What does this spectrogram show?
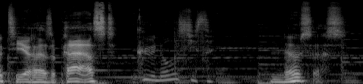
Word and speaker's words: Gnosis: グノーシス Gnosis. I'm not pronouncing the G. They're saying gnosis, but I'm going to pronounce it as though I'm just saying gnome.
